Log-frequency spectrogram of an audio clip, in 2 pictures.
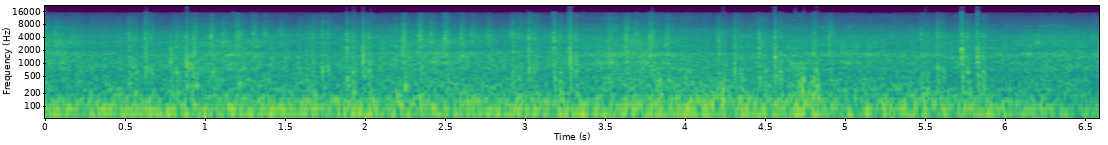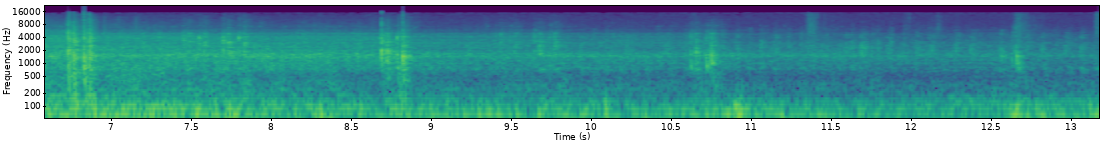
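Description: A 15-inch gauge miniature railway train running and fading away into the distance, with a low rumble and scattered sharp clicks.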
